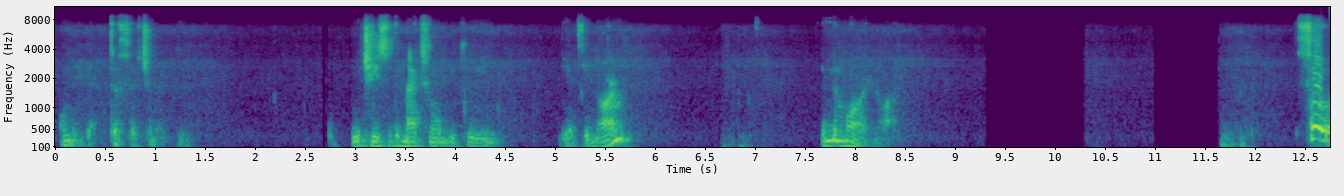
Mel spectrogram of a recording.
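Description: A man speaks calmly in short phrases over an online call, with pauses.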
